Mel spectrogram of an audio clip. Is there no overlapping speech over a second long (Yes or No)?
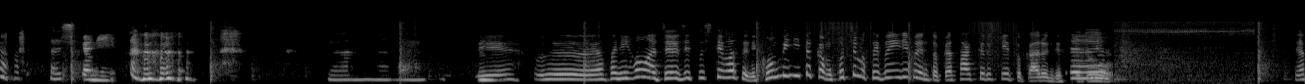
Yes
